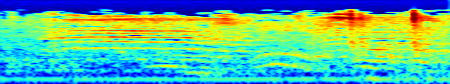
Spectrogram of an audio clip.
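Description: A faint, high-pitched voice calling out an answer from across the room, off the microphone, with the pitch rising and falling.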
